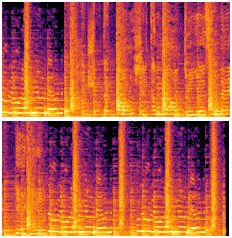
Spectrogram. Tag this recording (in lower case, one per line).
music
